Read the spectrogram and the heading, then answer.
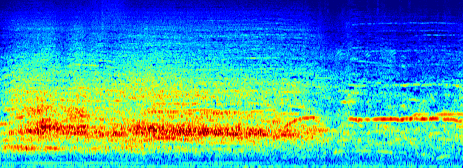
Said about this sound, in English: So on the count of three, everybody yell New York fucking city. Ready? One, two, three.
